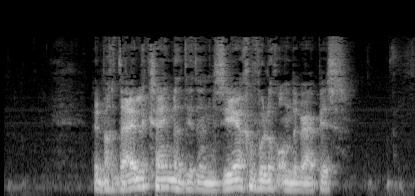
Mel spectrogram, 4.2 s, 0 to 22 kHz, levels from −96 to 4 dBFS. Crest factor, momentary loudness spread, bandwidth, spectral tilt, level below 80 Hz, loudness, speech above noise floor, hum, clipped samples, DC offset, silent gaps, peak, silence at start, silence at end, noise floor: 18 dB; 10 LU; 11.5 kHz; -5.5 dB/octave; -48 dBFS; -19 LUFS; 40 dB; none; under 0.1%; under 0.1%; none; -2 dBFS; 0.95 s; 0.7 s; -59 dBFS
